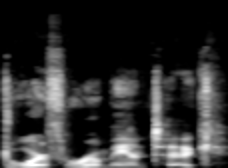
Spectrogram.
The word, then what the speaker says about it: Dorfromantik: So when you first pronounced this game, it sounded like you said Dorfromantik.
